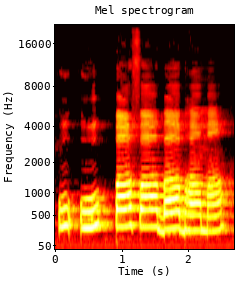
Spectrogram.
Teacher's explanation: दोनों होठों से उ प फ ब भ म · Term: ओष्ठय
